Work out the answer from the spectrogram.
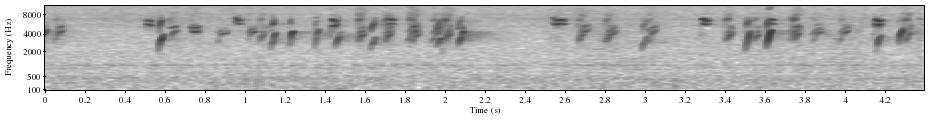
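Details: European goldfinch singing in the wild, a recording meant to stimulate other goldfinches to sing; quick high chirps and tinkling trills tumble in short dense runs, a brief pause midway, over soft background hiss.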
